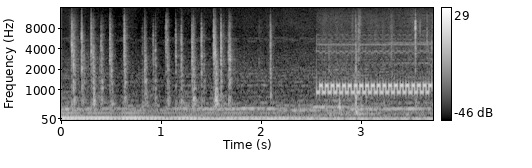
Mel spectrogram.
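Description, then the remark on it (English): Rapid typing on a computer keyboard clicks away for a couple of seconds, then stops as a steady electronic telephone ring sounds out, fairly loud, with no one talking. “Looking exasperated, she takes the disc out of the computer, then walks over to a phone.”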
